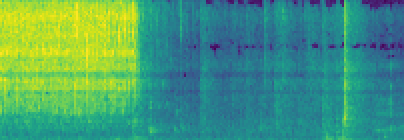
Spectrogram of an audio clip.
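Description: Water runs from a kitchen faucet into a sink for about a second and a half, then stops; a soft cabinet knock follows.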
